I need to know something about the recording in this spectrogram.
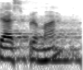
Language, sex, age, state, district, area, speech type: Goan Konkani, female, 45-60, Goa, Ponda, rural, spontaneous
